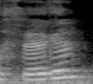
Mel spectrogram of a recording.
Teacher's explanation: Now, the O is, to me, almost kind of like a French sound. It's very like towards the front and very like your mouth is very closed, like eh. So for example, Vögel, which means bird, that is a German word.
